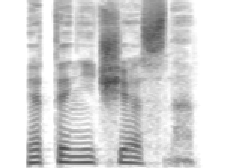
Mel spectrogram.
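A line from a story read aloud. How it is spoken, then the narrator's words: Choked whisper. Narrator (Russian): прошептал, давясь собственными словами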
